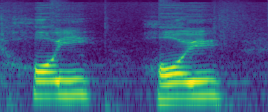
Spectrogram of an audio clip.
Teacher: where the offset is rounded but could also be treated as unrounded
